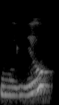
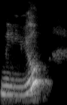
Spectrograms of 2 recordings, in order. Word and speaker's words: milieu: I think it's milieu. Yeah, it's milieu.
